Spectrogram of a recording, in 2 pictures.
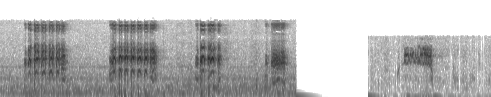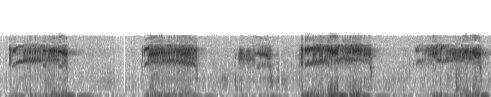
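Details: A raccoon vocalizing. Four rapid, bright, strongly harmonic squeals open the recording. After a short silence come rough, scratchy screeches of varying length, repeated irregularly about once a second.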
